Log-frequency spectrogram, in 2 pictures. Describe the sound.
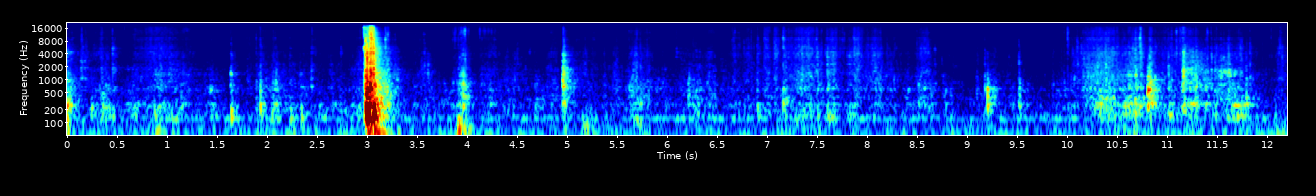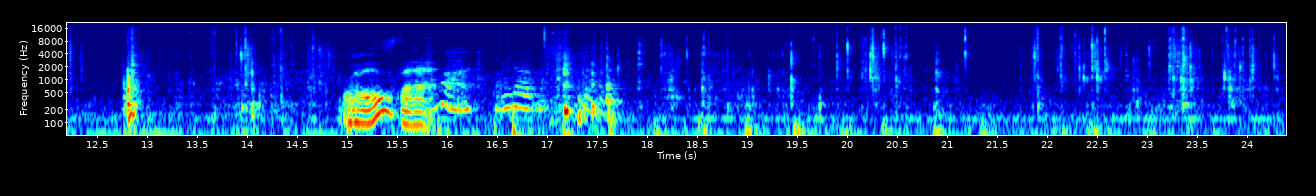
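Wrapping paper crinkles and rustles as a package is unwrapped, with a sharp tearing snap early on and irregular crumpling bursts throughout, while voices murmur briefly underneath.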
